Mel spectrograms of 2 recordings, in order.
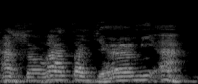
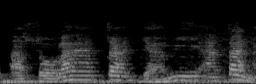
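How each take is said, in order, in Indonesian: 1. Kata terakhir berakhir terpotong dengan 'ah'. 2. Kata terakhir berakhir dengan 'atan' secara penuh. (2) "harus dibaca ini"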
